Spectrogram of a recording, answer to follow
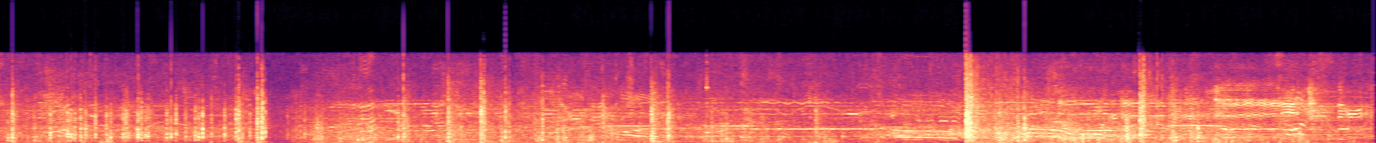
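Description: Aerial fireworks shells bursting and crackling in quick succession, with the sharpest, loudest bang about twelve seconds in.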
